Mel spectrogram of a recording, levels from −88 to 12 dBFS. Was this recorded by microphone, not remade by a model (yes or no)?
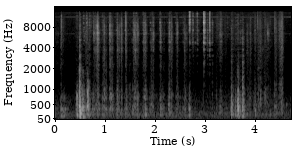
yes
